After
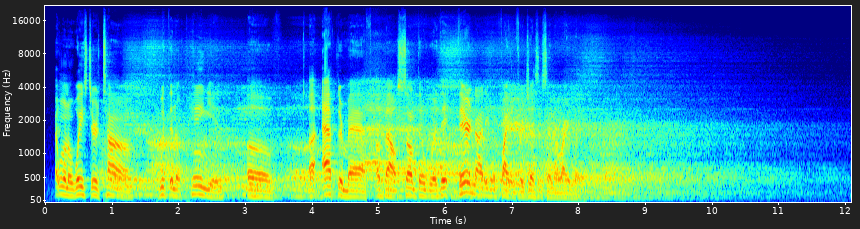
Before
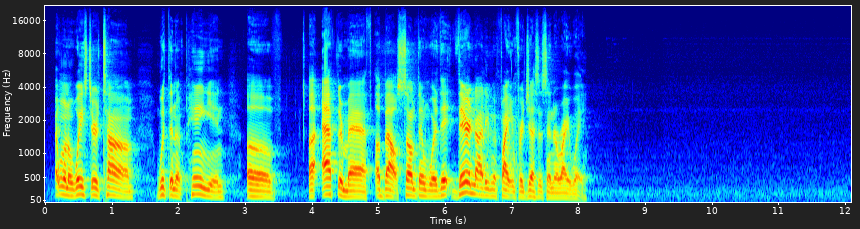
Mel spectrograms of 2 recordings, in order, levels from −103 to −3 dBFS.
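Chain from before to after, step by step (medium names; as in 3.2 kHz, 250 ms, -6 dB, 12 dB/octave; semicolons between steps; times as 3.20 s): echo that smears into a reverb 765 ms, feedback 45%, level -7 dB; trim -4.5 dB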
